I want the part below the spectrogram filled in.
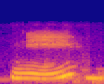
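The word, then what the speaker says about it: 你: Ni que é terceiro tom, né? I prolongado.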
